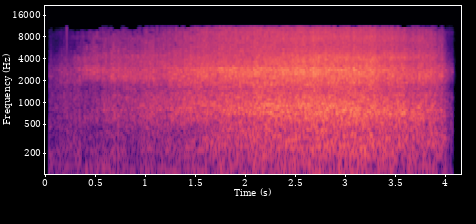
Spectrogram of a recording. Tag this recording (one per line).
fi
Monster
horror
sci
